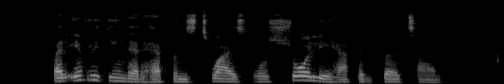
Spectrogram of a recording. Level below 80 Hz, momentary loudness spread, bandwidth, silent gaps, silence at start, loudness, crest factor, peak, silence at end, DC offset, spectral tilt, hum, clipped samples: -80 dBFS; 9 LU; 14.5 kHz; none; 0.55 s; -38 LUFS; 18 dB; -22 dBFS; 0.65 s; under 0.1%; -4 dB/octave; none; under 0.1%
